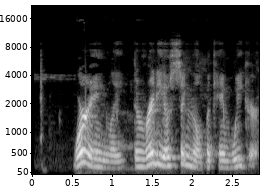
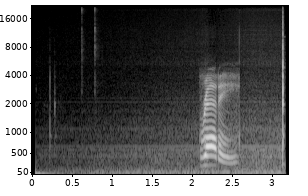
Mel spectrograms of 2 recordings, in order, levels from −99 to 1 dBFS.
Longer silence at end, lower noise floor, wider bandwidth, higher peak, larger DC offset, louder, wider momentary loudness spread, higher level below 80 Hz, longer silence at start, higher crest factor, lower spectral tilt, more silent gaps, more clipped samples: about the same, 0 s vs 0.05 s; about the same, -52 dBFS vs -55 dBFS; second, 9.4 kHz vs over 20 kHz; about the same, 0 dBFS vs 0 dBFS; neither; about the same, -19 LUFS vs -20 LUFS; second, 13 LU vs 26 LU; second, -70 dBFS vs -48 dBFS; first, 0.55 s vs 0.05 s; second, 20 dB vs 26 dB; first, -5.5 dB/octave vs -1.5 dB/octave; neither; neither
